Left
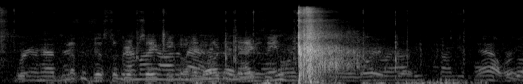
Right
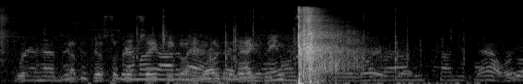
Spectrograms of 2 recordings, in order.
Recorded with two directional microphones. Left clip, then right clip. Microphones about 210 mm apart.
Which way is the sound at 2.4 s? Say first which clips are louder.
Right 1 dB; 20° left (ahead or behind).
